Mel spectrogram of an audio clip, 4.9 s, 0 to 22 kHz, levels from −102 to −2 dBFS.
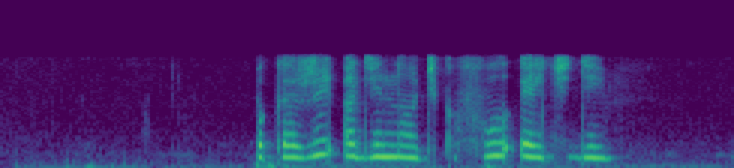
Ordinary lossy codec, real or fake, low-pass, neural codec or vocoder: Opus, 16 kbps; fake; 5.4 kHz; codec, 24 kHz, 3.1 kbps, DualCodec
